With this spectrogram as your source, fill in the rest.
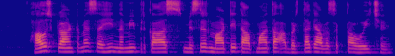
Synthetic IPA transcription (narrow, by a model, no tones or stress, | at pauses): haːʊsplãːɳʈmẽsəɦinəmipɾəkaːsmɪsɾɪɾmaːʈit̪aːpmãːt̪aəbəɾt̪akeaːʋəsjək̚t̪aɦoːit͡ʃʰɛ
